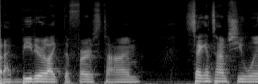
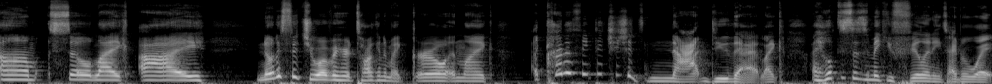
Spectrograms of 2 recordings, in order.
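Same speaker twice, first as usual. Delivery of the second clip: overly polite, careful, high sing-song voice; 7 semitones higher than usual. Retelling how the other girl rephrased her complaint: imitating an overly polite rendition. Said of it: "she does this whole, like, rendition".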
